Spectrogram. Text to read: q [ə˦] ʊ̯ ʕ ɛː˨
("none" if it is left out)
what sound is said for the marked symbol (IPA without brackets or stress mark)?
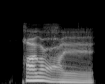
ə˦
